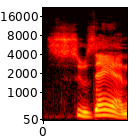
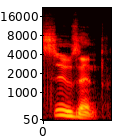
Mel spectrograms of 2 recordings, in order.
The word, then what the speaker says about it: Suzanne: It's Suzanne, not Susan.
